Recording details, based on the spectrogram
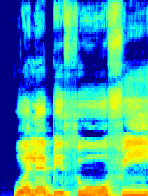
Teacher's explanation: ഫഇൻ്റെ കൂടെ യാ മദ് വന്നിട്ടുണ്ട്. ഫീ രണ്ടനക്കം നീട്ടി കൊടുക്കണം.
